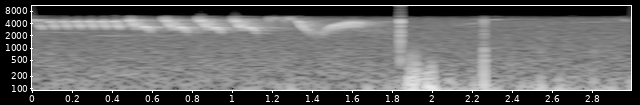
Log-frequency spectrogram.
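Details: Chaffinch singing: a quick, high trill of repeated notes lasting about a second and a half, closing with a swooping flourish, followed by a few low thumps and knocks.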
